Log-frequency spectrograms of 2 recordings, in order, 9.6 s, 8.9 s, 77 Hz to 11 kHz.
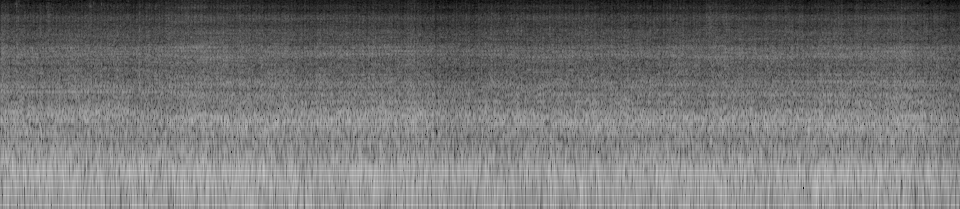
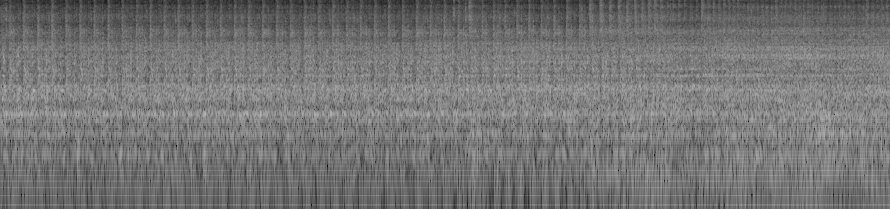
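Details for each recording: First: Yamaha G2 golf cart single-cylinder engine after a tune-up (carburetor, air filter, spark plug), started from cold in neutral, the first cold start in 6–7 years: steady, even thrum with no stumbles or misses; normal cold idle. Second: Yamaha G2 golf cart after carburetor, air filter and spark plug tune-up; steady fast starter chatter, about three and a half beats a second, no catch while piston-driven fuel pump primes.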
